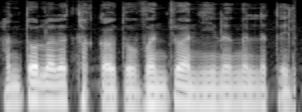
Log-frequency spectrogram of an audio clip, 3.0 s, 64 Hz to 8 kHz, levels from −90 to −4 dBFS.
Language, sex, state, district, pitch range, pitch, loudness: Wancho, male, Arunachal Pradesh, Longding, 90-105 Hz, 90 Hz, -16 LUFS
